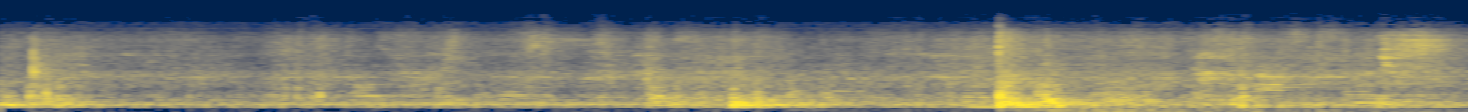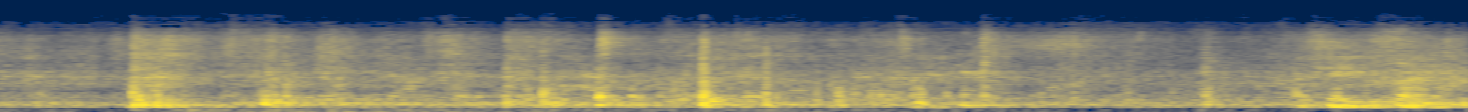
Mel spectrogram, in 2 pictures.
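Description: Two grapplers scuffling on gym mats, with a few sharp thuds, the loudest about five seconds in. Indistinct voices call out over it.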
